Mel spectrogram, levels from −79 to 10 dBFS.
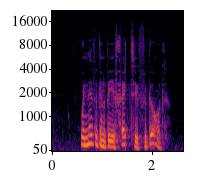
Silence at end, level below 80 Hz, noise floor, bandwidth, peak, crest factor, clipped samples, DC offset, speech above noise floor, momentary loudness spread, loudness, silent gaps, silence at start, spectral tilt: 0.35 s; -58 dBFS; -57 dBFS; 15 kHz; -6 dBFS; 16 dB; under 0.1%; under 0.1%; 37 dB; 9 LU; -21 LUFS; none; 0.55 s; -7.5 dB/octave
